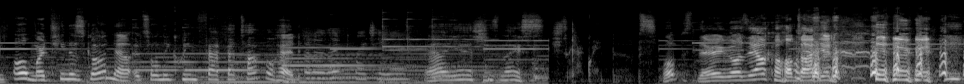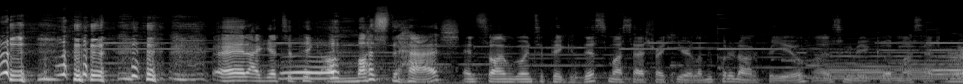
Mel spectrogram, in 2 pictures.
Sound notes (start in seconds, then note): 5.6 whispers; 7.9 laughs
